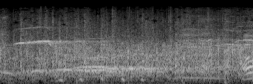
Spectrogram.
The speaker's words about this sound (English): Let's come in with our claps and applause.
